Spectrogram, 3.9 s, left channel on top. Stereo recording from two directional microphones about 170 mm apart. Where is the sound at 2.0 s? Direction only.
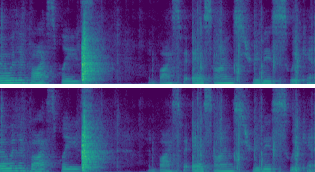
30° right (ahead or behind).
